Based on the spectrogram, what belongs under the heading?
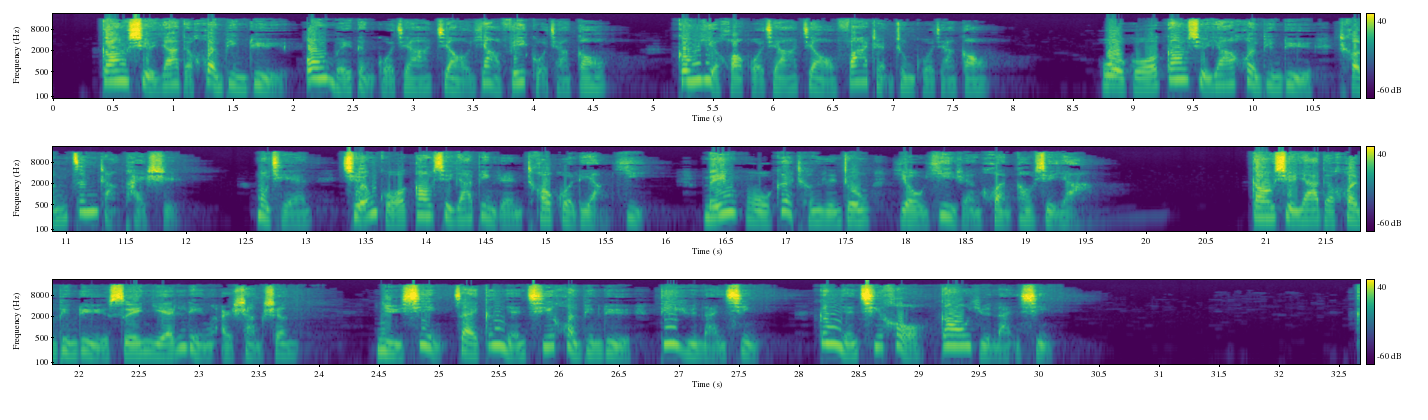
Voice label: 女47-解说; 高血压发病率

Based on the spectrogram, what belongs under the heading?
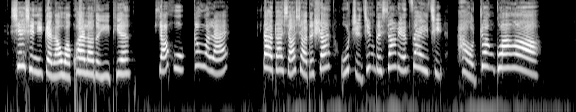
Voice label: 童声 女童

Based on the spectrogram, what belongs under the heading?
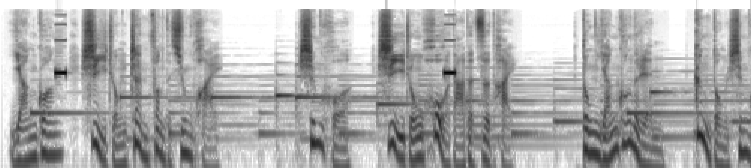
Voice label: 男, 温馨房产

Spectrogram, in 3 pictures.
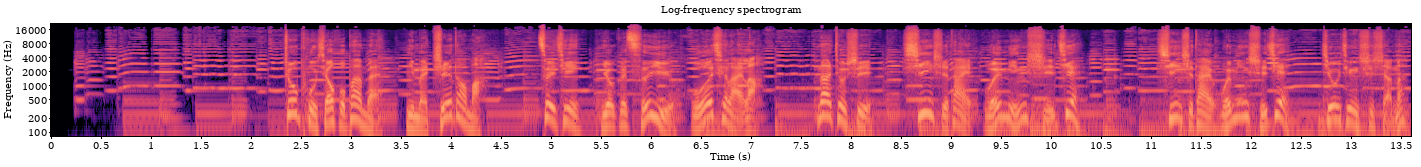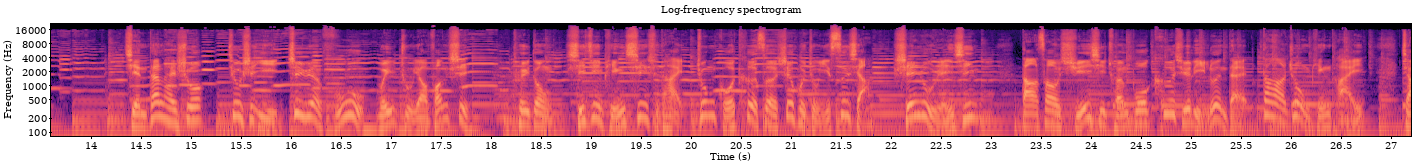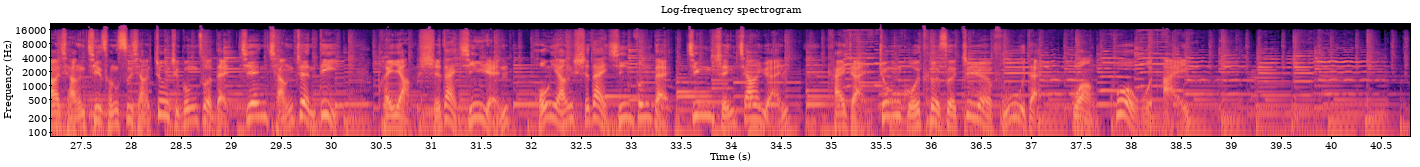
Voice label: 男 MG 新时代

